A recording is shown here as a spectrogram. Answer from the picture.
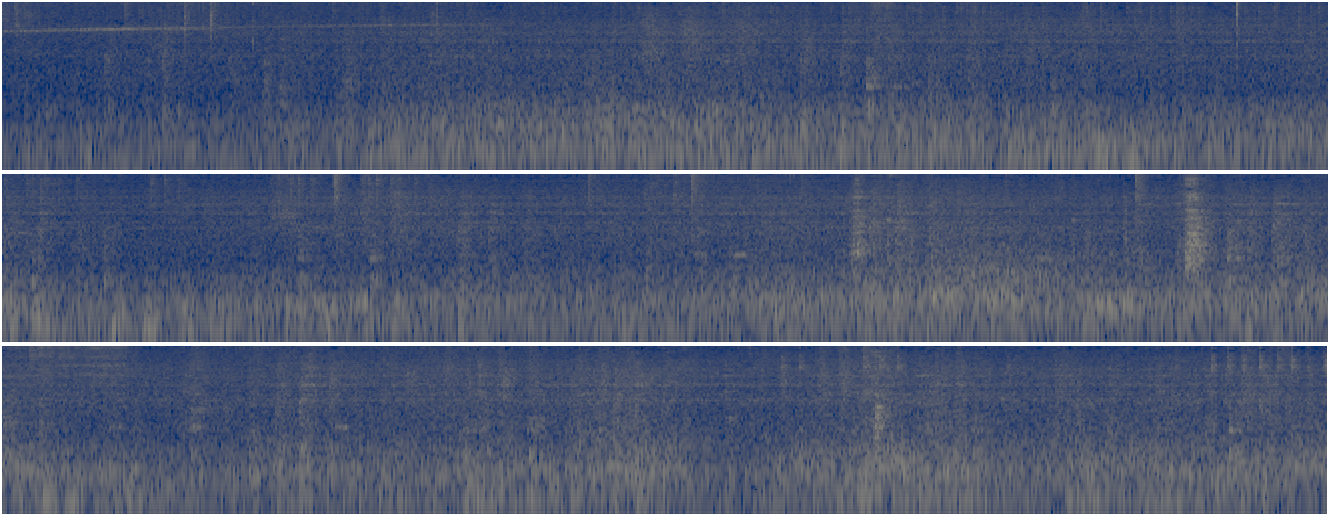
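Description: Passenger train running along the track, heard from inside the carriage: a steady rumble of wheels and car body that grows louder over the first few seconds, with scattered sharp clicks from the wheels on the track.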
